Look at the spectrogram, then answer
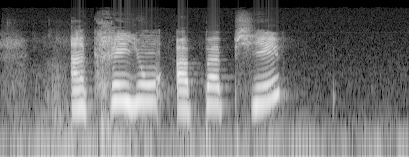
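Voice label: "pencil", French; classroom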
